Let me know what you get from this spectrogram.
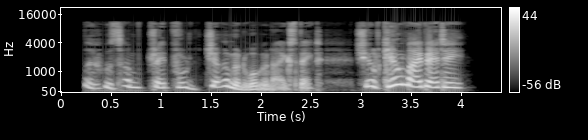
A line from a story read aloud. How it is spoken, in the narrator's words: Sprott cried out weakly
